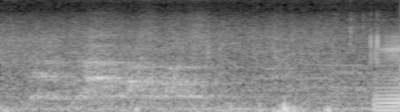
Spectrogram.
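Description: A dog calling faintly in the background, one short call about half a second in.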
